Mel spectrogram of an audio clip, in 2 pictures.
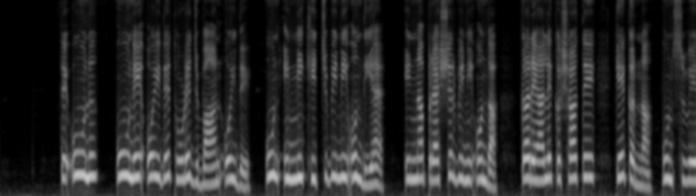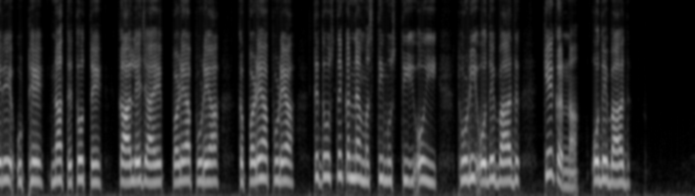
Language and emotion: Dogri, neutral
